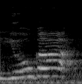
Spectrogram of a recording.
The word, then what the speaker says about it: योग: ये एक साउंड, अगर हम हिंदी और इंग्लिश को देखें तो योग, उसमें लास्ट में अ की साउंड आती है, जो अभी इंग्लिश की प्रोनाउंसिएशन है वो योगा हो चुका है।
